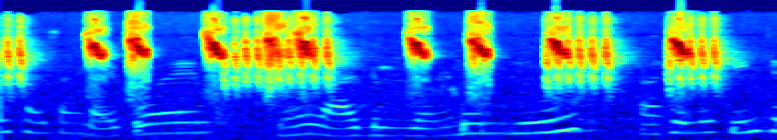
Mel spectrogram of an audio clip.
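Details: Sparrow chirping in a lure recording for net and glue trapping, meant to draw curious birds down: loud, sharp, high notes in bursts of two to four, roughly every half second, with gliding musical tones underneath.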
